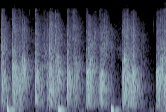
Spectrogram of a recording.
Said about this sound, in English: Can we give a big shout out and a big round of applause?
